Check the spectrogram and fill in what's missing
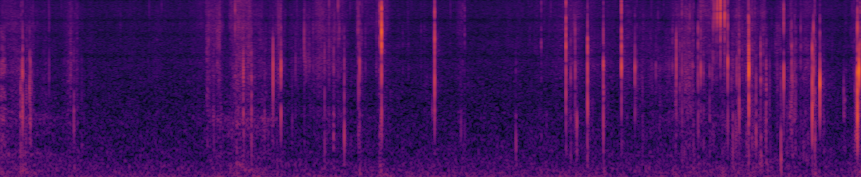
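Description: Packaging around RAM memory modules for a retro PC upgrade crinkles and tears open nearby, a steady stream of sharp plastic crackles and small snaps that grows busier toward the end, with no voices.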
